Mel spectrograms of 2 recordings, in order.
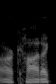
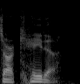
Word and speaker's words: Arcata: It's not Arcata, California. – Uh-huh. – It's Arcata.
